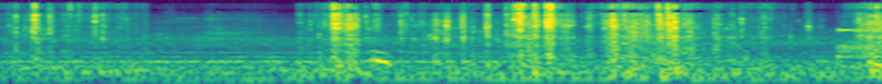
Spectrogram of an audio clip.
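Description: Paper fast-food bag and wrappers rustling and crinkling in irregular bursts as the food is handled, over a low steady hum.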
